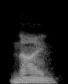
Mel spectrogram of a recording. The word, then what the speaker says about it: Nein: Nein.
